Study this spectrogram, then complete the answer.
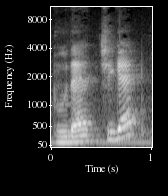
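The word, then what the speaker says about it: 부대찌개: So this soup is pronounced budae-jjigae, and a lot of my non-Korean friends call it budae, budae-jjigae, budae soup.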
